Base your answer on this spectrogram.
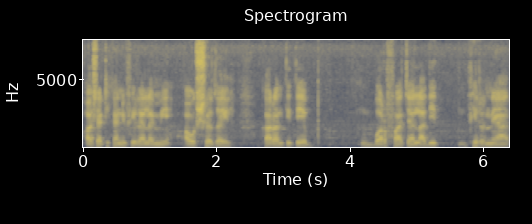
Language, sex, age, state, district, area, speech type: Marathi, male, 60+, Maharashtra, Yavatmal, rural, spontaneous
